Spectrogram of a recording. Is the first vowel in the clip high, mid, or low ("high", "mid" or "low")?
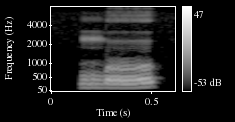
mid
